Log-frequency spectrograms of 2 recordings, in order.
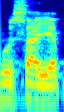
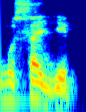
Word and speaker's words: Musayyib: Said ini bin musayyab ini tak suka dipanggil Said bin musayyab tapi lebih suka dipanggil Said bin musayyib tapi kebanyakan kita membacanya menyebutnya SY musayyab sebab maknanya berbeza J sekalian Kalau diartikan musayyab makanya Said anak orang yang tertawan atau yang ditawan anak tawanan kan hina kan kalau musayib yang menawan oh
